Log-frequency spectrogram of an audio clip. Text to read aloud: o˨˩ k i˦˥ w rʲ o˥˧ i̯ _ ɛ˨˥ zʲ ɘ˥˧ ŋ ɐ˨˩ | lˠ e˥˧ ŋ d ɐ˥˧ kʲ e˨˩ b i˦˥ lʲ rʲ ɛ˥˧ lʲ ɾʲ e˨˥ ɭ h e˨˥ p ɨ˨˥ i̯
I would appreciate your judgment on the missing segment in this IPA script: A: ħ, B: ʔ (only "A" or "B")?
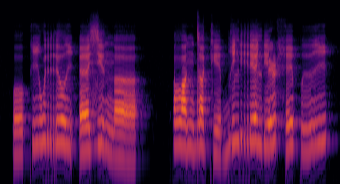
B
